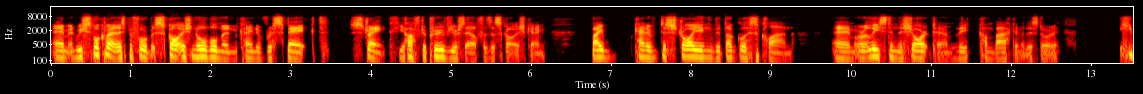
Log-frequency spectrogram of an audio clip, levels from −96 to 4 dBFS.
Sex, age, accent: male, 20-39, British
